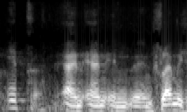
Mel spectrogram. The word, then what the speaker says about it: Ypres: Ypres, or people sometimes call it vipers, which is not the right pronunciation. I promise. What is the French pronunciation? No, the French pronunciation is Ypres. Ypres.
